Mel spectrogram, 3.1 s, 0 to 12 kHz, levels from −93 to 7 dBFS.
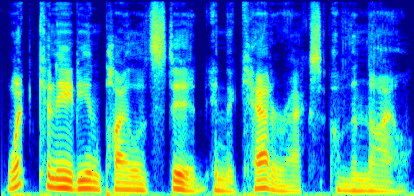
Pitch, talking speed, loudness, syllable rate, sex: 115 Hz, 195 wpm, -19 LUFS, 5.1 syllables/s, male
